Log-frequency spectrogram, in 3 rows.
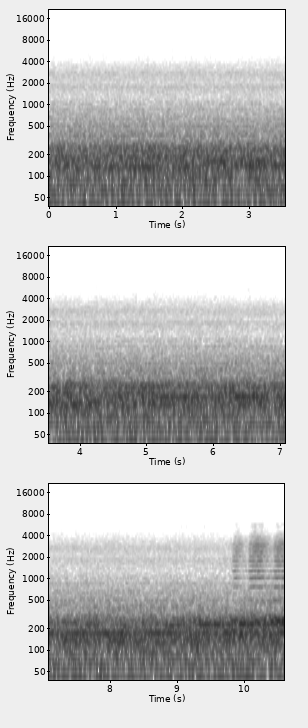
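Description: Low, steady rumble of an approaching Seoul Metro Line 2 subway train in the tunnel, growing slowly louder. Right at the end a station chime starts, opening the train-approach announcement.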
